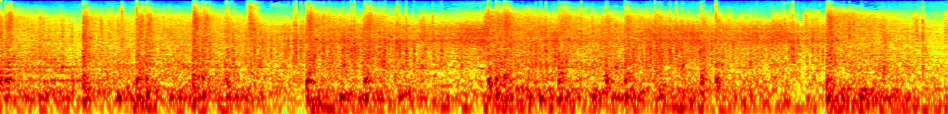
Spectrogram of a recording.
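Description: Aerial fireworks shells bursting in a dense, unbroken barrage of booms and crackles, one report after another with no pause.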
